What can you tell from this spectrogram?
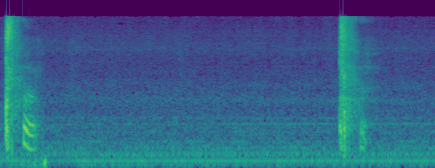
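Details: Two brief, sharp infant sneezes a couple of seconds apart; ordinary baby sneezing.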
